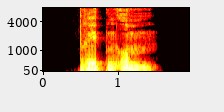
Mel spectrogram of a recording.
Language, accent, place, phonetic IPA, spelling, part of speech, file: German, Germany, Berlin, [ˌdʁeːtn̩ ˈʊm], drehten um, verb, De-drehten um.ogg
- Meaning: inflection of umdrehen: 1. first/third-person plural preterite 2. first/third-person plural subjunctive II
